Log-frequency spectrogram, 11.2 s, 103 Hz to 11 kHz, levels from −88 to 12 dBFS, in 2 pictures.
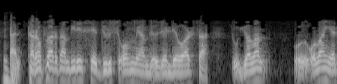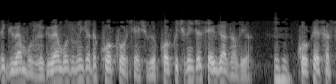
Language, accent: Turkish, native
